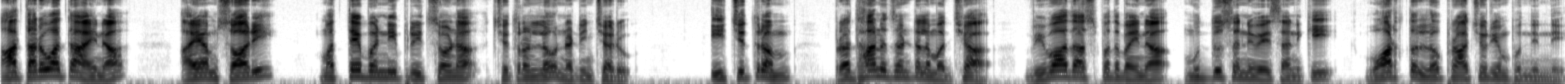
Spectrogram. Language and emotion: Telugu, neutral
